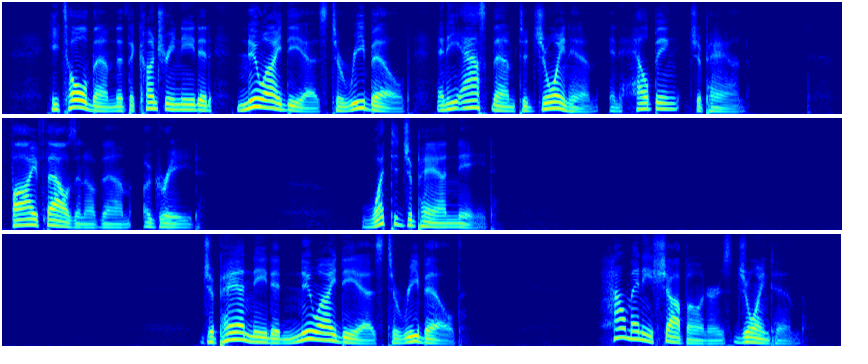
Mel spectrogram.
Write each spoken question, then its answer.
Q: How many shop owners joined him?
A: Five 5,000 bicycle shop owners joined him.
